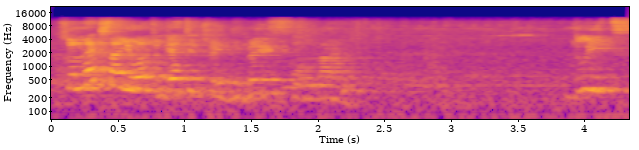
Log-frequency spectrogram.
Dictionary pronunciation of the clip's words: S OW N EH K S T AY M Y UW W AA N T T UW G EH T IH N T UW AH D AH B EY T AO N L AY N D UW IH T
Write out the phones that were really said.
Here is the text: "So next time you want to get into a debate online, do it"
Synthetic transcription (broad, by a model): S OW N EH K S T AY M Y UW W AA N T T UW G EH T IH T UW AH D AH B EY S AO N L AY N D UW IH T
